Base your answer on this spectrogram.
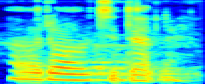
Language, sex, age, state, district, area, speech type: Odia, female, 30-45, Odisha, Puri, urban, spontaneous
